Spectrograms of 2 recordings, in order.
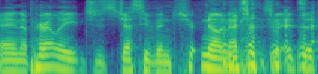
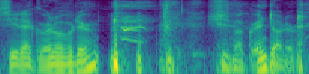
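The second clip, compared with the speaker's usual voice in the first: put-on very deep, low-pitched old man voice; 7 semitones lower than usual. Retelling a friend's favourite impression: old guy from Home Alone impression. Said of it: "His best impression is the old guy from, uh, Home Alone".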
